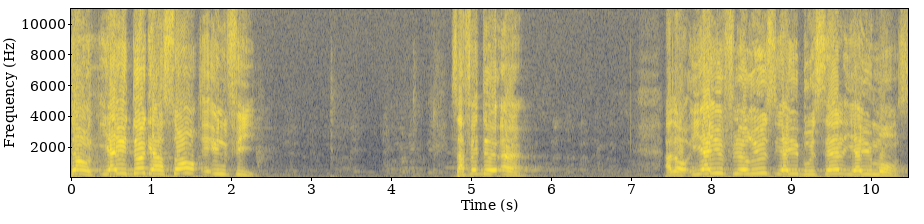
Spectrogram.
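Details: Adult male speaker; Normal voice.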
